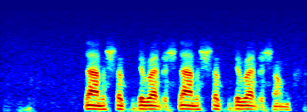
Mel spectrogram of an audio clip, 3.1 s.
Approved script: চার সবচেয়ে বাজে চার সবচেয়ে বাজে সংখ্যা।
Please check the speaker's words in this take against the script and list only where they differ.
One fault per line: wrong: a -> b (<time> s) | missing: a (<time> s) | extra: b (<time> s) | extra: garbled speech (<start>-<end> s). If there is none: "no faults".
no faults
